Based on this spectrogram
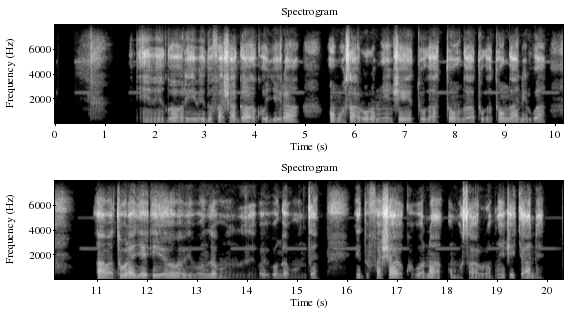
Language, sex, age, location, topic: Kinyarwanda, male, 25-35, Musanze, agriculture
